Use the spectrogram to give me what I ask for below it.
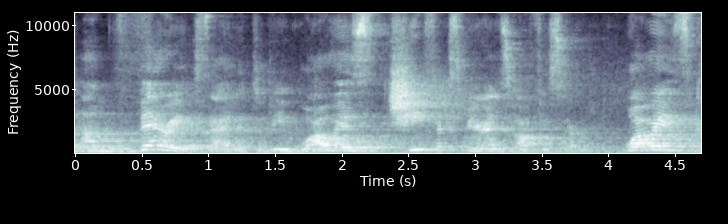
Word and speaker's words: Huawei: And remember, it's pronounced Huawei and Gadot.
